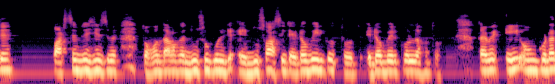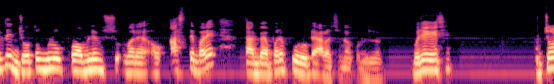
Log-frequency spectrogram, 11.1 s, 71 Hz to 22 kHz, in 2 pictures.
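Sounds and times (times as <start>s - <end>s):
man speaking: 0.0s - 10.1s
faint mains hum: 0.0s - 11.0s.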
